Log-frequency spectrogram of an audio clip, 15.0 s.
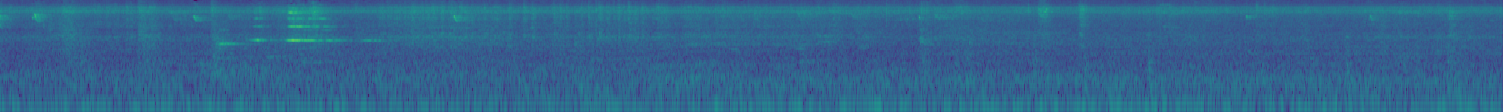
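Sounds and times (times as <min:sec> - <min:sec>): freight train wagons rumbling: 0:00.0 - 0:15.0
high-pitched wheel squeal: 0:02.2 - 0:03.9.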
